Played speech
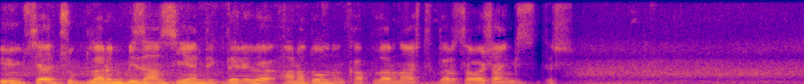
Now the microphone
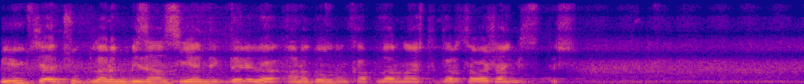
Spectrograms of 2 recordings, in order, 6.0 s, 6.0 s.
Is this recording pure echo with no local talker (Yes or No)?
Yes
